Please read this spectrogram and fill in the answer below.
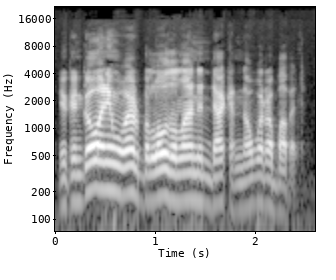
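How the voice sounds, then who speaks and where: A man's voice: fairly high pitch, lively intonation, rapid-fire, a bit bright, smooth, no echo, pitched above the performer's own voice. A man voicing a boastful, hearty minotaur airship builder in a dramatic story reading, with a brash, folksy way of talking. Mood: brisk, instructing. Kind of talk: dramatic fan fiction reading.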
